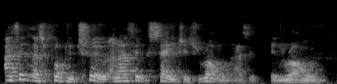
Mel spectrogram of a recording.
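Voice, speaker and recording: Very animated and a little fast, a middle-aged Teesside man from North East England serves as a guest commentator on a talk show from home. He's emphatic and scornful with many hesitant uhs, his mid-range voice coming through reverberant, dull audio.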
